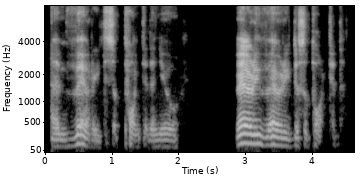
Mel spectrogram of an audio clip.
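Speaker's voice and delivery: grumpy, grouchy, disappointed, reproachful tone. A voice answers in the listener's head, grumpy. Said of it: "He's fucking grumpy".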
